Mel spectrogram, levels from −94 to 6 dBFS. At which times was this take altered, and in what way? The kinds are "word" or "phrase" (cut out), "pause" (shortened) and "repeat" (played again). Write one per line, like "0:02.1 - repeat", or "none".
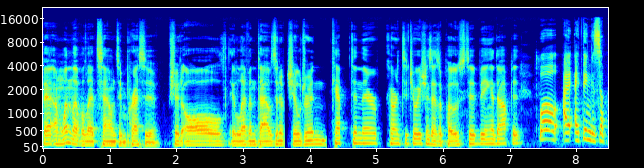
0:01.8 - word
0:03.6 - word
0:04.2 - word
